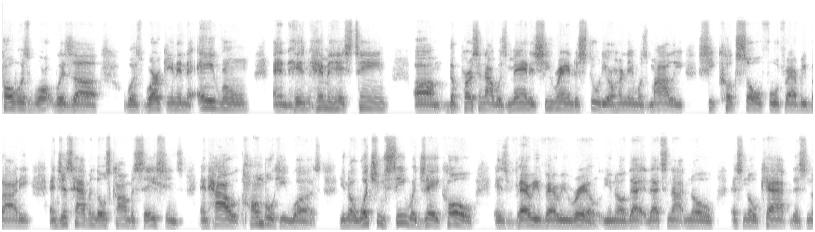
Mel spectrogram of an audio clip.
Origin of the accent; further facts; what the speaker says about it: Sierra Leone; now in United States; I'm from Sierra Leone in Liberia, and my mom, she came from Sierra Leone to this country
